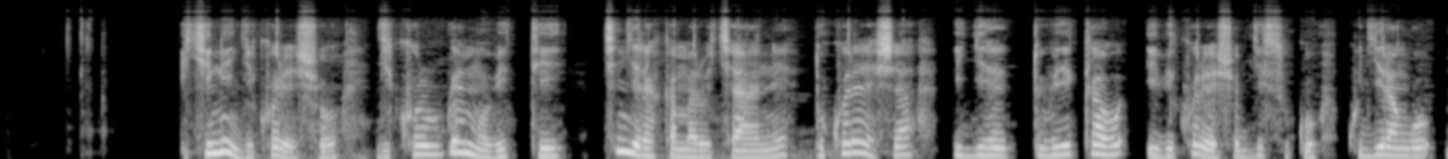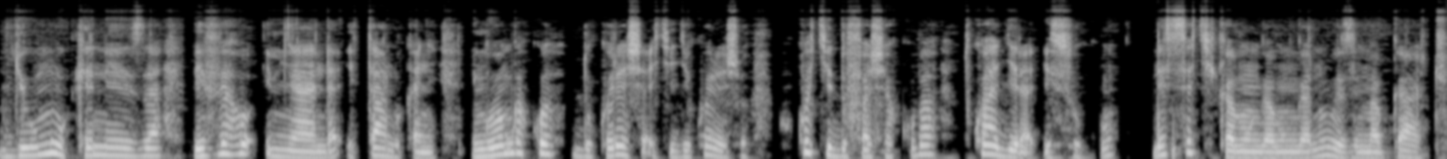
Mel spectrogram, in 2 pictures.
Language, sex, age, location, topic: Kinyarwanda, male, 18-24, Huye, health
